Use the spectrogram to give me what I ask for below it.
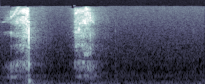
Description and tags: Scissors closing and opening.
